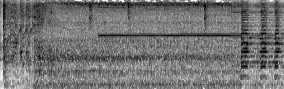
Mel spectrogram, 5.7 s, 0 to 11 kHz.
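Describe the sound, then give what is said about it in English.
A 3-in-1 road construction truck's heavy engine rumbles steadily, with a sustained tonal horn-like sound running through most of it and a brief mechanical rattle near the end. “You're going to learn all about the truck you just heard. It's called a 3-in-1 truck.”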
